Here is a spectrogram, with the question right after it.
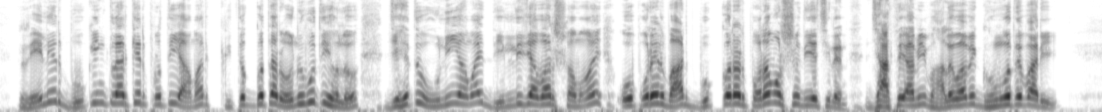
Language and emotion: Bengali, happy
